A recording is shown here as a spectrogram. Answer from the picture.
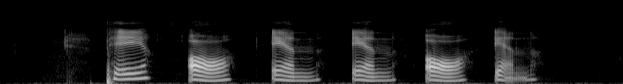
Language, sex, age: Swedish, female, 27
